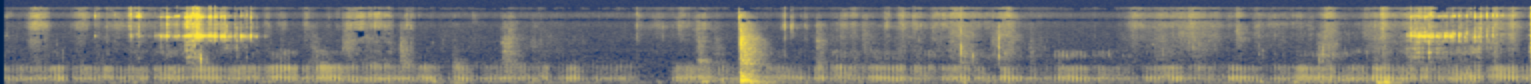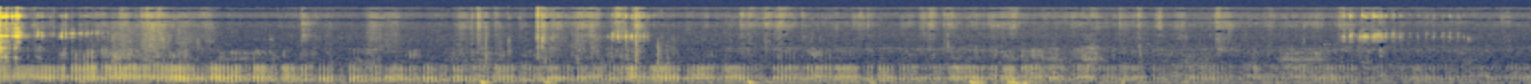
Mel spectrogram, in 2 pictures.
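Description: Young orange tabby kitten purring steadily and faintly, close to the microphone. A few clicks and knocks from the plastic treat-wheel toy it is pawing break in; the loudest is a sharp knock about seven seconds in.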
